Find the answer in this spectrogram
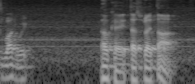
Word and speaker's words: Ludwig: Are we saying his name wrong? People are saying Ludwig. Carol? Or is that a meme? It's Ludwig.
